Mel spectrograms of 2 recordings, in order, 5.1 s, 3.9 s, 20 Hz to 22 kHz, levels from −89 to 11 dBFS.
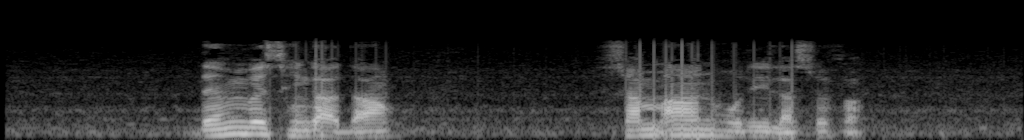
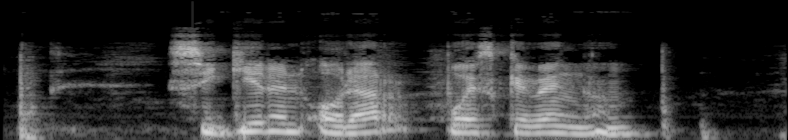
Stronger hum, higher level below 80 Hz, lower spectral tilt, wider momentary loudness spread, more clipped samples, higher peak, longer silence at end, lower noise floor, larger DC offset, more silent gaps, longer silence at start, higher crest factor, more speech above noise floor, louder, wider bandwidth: neither; second, -48 dBFS vs -40 dBFS; first, -7.5 dB/octave vs -4 dB/octave; about the same, 13 LU vs 15 LU; neither; about the same, -2 dBFS vs 0 dBFS; first, 0.8 s vs 0.4 s; first, -50 dBFS vs -46 dBFS; neither; neither; first, 0.95 s vs 0.1 s; about the same, 20 dB vs 16 dB; about the same, 32 dB vs 32 dB; second, -19 LUFS vs -13 LUFS; second, 7.8 kHz vs 9.4 kHz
